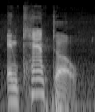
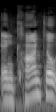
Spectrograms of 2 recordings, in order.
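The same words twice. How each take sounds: First: The word gets an imitated, nonstandard pronunciation. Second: The word gets its standard, usual pronunciation. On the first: The speaker calls it wrong. "as my mom wants to pronounce it, ... that's the wrong way how to say it" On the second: The speaker calls it right. "is the real way to say that word"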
